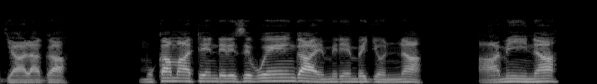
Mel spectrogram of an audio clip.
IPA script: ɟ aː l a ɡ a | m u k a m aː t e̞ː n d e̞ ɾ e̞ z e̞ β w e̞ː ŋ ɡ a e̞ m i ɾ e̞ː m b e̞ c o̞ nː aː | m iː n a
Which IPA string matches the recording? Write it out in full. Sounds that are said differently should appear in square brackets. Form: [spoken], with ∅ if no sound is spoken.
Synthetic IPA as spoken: ɟ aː l a ɡ a | m u k a m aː t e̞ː n d e̞ ɾ e̞ z e̞ β w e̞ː ŋ ɡ a e̞ m i ɾ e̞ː m b e̞ [ɟ] o̞ nː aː | m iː n a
